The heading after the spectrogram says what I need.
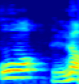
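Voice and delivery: ઓ and લ as two separate sounds; sounded out. Shown as a demonstration. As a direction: split ઓ લ with a clear gap. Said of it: "એનો ઉચ્ચાર થાય છે ઓ". (ઓ લ છૂટું પાડીને)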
